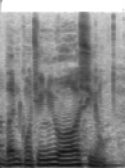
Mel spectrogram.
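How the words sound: It is said with a regional Ardennes accent.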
